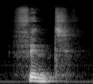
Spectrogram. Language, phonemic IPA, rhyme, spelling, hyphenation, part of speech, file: Dutch, /fɪnt/, -ɪnt, fint, fint, noun, Nl-fint.ogg
- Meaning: 1. a wile, a trick, a feint 2. the twait shad, Alosa fallax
